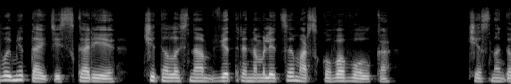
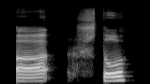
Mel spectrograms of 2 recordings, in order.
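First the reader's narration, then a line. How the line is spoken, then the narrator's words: Deep, strained, coughing. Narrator (Russian): пробасил он с трудом, кашляя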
